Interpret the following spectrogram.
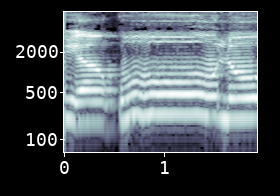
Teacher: قاف کو موٹا کر کے پڑھنا ہے، واو ساکن کے ساتھ ملا کے پڑھنا ہے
